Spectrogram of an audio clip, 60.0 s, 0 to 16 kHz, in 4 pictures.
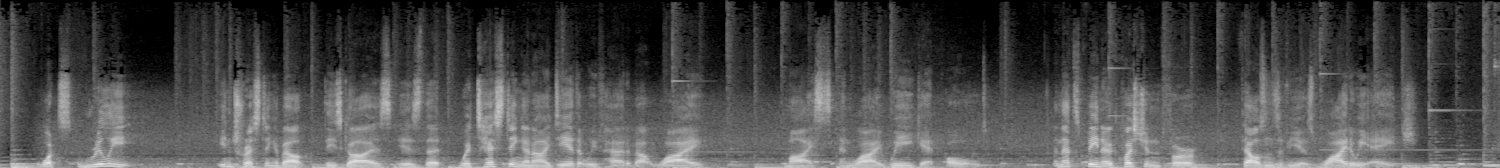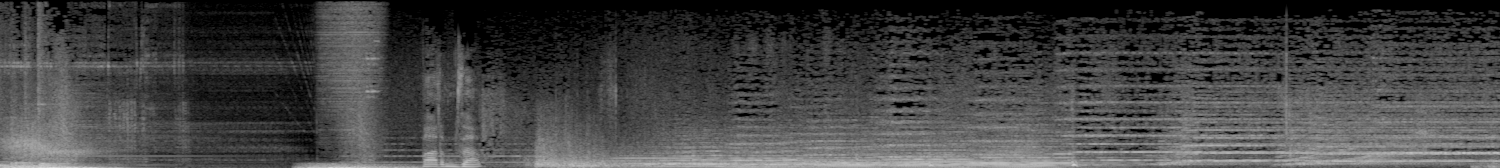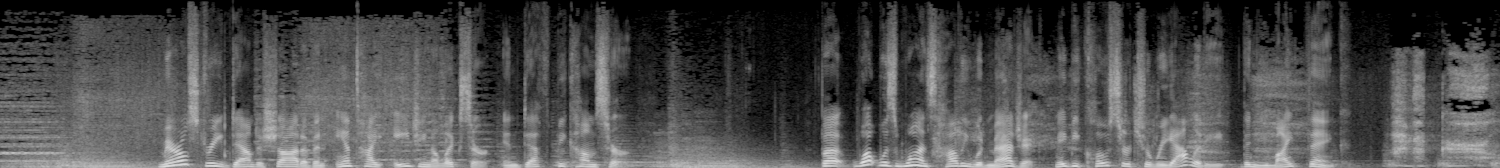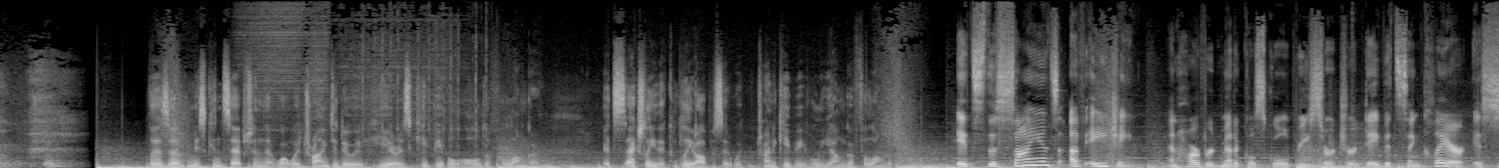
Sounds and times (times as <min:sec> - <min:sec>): Music: 0:00.0 - 0:59.9.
